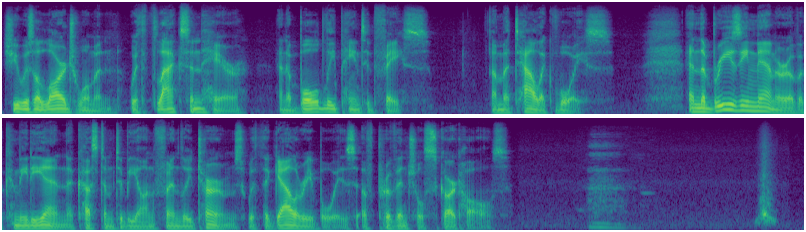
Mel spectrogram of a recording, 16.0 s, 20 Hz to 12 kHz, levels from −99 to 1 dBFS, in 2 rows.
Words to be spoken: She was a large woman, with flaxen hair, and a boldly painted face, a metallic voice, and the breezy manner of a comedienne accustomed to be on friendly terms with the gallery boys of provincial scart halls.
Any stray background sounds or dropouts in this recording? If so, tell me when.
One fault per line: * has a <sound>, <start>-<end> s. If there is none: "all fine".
* has a sigh, 13.8-14.6 s
* has a whoosh, 15.5-15.8 s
